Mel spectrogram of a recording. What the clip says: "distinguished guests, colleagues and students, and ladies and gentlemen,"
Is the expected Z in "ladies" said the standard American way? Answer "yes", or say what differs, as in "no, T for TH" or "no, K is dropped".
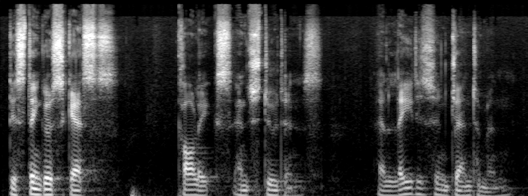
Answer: yes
